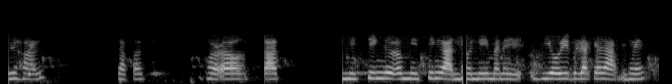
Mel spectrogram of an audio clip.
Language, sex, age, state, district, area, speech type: Assamese, female, 45-60, Assam, Kamrup Metropolitan, rural, conversation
